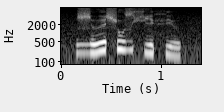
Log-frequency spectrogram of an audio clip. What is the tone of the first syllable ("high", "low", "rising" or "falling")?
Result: rising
